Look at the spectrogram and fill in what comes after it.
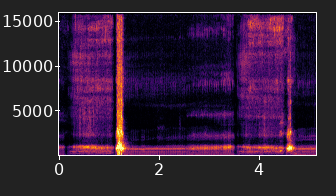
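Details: West Highland White Terrier growling protectively, a steady low rumbling growl throughout with two sharp louder bursts near one and four and a half seconds.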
